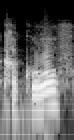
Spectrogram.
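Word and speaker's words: Kraków: Oui, je suis à Krakow, comme on prononce souvent ici en polonais, mais c'est Cracovie en français dans le sens dont tu t'aimes.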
